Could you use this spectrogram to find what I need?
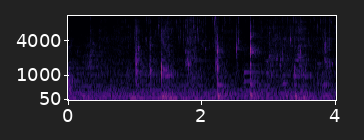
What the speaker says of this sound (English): just a splash of water in there.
